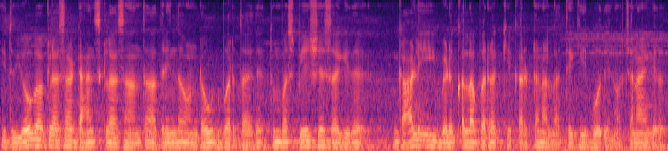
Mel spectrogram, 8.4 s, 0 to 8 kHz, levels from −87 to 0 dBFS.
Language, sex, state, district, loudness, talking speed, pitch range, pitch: Kannada, male, Karnataka, Mysore, -18 LUFS, 160 wpm, 95-105 Hz, 100 Hz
